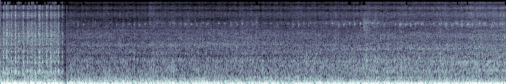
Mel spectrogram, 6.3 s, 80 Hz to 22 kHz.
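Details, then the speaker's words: 1995 Impala SS, Blueprint crate LT1 355 with LT4 hot cam, after most exhaust leaks repaired: deep lumpy V8 idle loping about three times a second, steady and even, no ticking or puffing; healthy. "Okay, back from the exhaust shop. It sounds so much better."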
